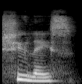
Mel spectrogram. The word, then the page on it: shoelace: American English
